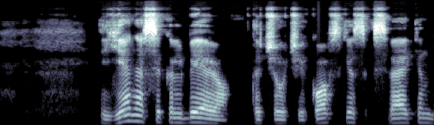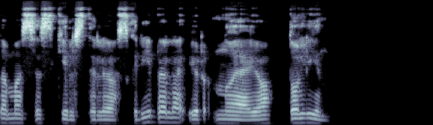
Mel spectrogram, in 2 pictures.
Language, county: Lithuanian, Vilnius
